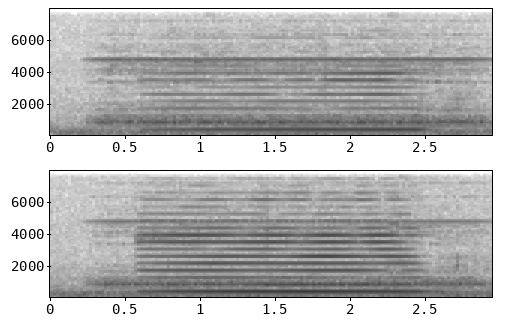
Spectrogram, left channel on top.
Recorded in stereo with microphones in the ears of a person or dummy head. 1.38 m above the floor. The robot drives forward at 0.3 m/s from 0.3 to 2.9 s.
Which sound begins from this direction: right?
A violin, at 0.6 s.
